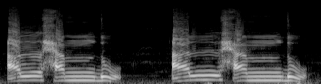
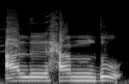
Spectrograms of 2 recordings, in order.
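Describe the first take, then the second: First: Alhamdu with a still, unbounced lam; correct steady lam. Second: Alhamdu with the lam bounced; wrong bouncing lam. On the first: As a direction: hold the lam in alhamdu firm. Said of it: "lam itu tidak memiliki sifat dari memantul". (contoh benar, lam tidak memantul) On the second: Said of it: "lam itu dibaca mantul". (contoh salah, lam memantul) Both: Shown as a demonstration.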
